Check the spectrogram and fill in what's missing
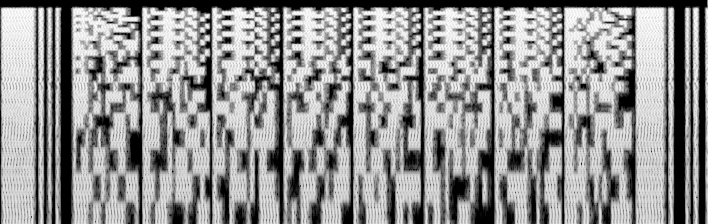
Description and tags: data proccessing malfunction
Data processing sound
